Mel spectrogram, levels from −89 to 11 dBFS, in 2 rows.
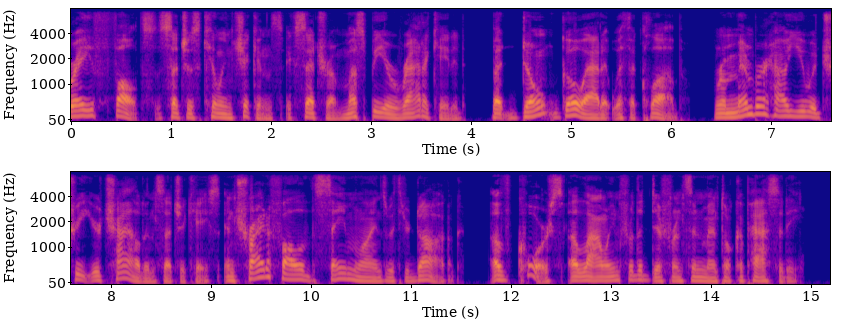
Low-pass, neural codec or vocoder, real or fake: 7.2 kHz; none; real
